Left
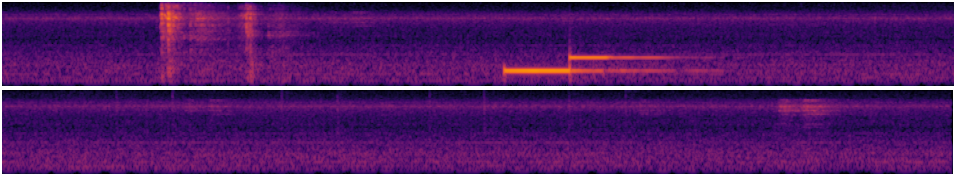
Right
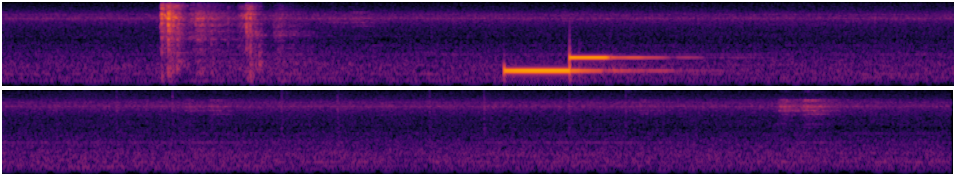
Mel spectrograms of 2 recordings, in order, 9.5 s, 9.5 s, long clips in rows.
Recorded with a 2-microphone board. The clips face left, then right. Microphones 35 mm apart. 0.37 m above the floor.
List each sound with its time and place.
0.8 s a camera shutter: centre (ahead or behind), 3 m
2.5 s an alarm: 25° right (ahead or behind), 0.6 m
